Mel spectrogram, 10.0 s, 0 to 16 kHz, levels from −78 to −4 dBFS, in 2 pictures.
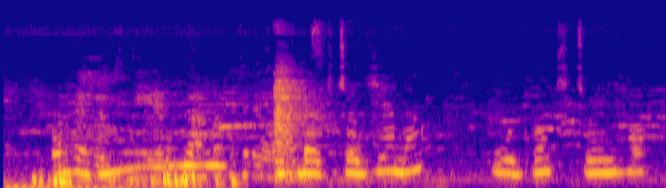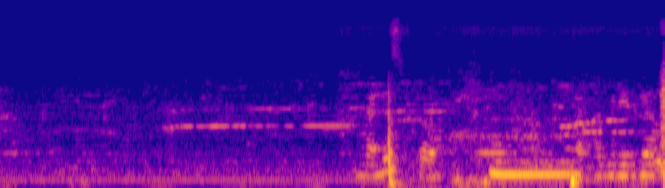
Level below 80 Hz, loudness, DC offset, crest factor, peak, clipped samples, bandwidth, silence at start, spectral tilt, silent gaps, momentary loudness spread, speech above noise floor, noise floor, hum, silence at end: -34 dBFS; -22 LUFS; under 0.1%; 22 dB; -2 dBFS; under 0.1%; 10.5 kHz; 0.05 s; -8 dB/octave; none; 22 LU; 27 dB; -49 dBFS; none; 0 s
